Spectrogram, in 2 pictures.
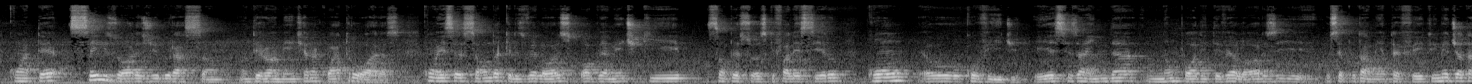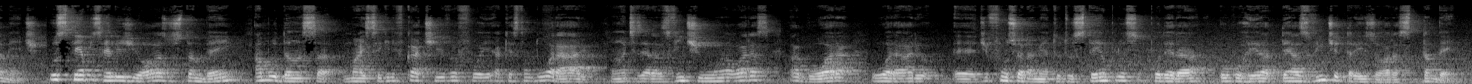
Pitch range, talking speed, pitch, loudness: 130-160 Hz, 135 wpm, 140 Hz, -18 LUFS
